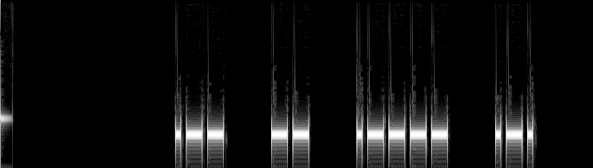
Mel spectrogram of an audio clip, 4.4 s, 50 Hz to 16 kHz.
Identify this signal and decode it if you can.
Morse code, heard as a keyed tone, about 32 wpm, spaced as for 17 wpm, 700 Hz. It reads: WM1R
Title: USA Call Signs - 4 Characters - 3x Character Spacing - 30wpm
